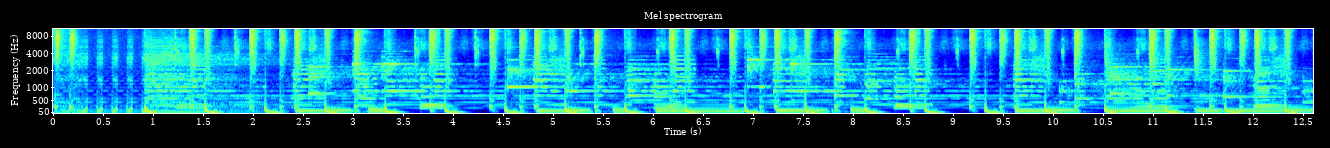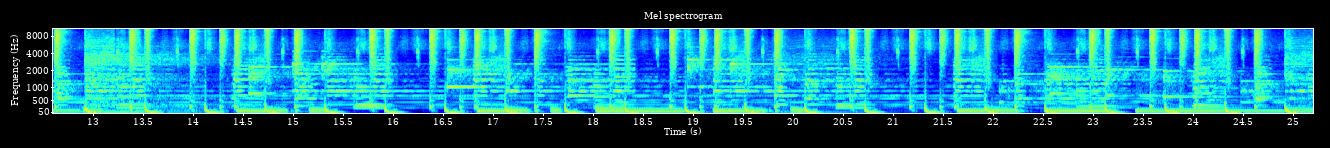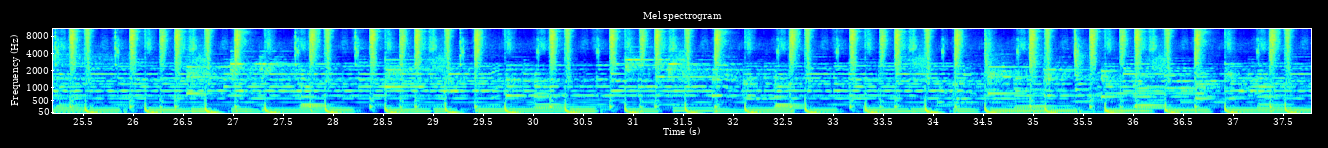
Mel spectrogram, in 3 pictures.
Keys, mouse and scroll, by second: 0.1 ctrl+z, 1.6 shift+click, 3.3 ctrl+g, 5.3 right click, 11.7 shift+click, 16.8-17.2 alt+scroll down 1, 17.6-18.0 alt+scroll up 1, 18.2 space, 22.3 alt+scroll down 1, 23.2-23.5 alt+scroll up 1, 27.5 Delete, 28.7 double click, 29.8 ctrl+g, 32.7 alt+scroll down 1, 35.1 alt+scroll down 1, 35.2 space, 37.0 alt+scroll up 1, 37.3 space.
